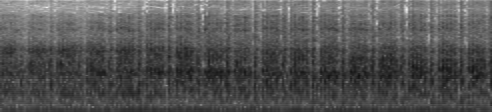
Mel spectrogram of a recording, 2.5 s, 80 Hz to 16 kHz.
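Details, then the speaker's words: 2005 Ford Powerstroke 6.0 L diesel after a hard cold start, block heater plugged in about 5 hours: steady, even idle with constant low hum, no misses or knocks; running smoothly once started with extra battery charge. "Fucking rough. There. Running perfect now. All she needed was a little extra juice."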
